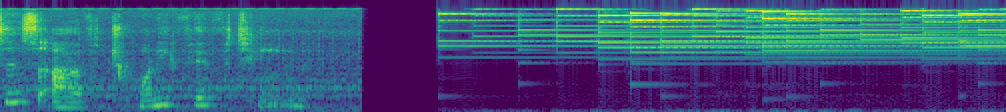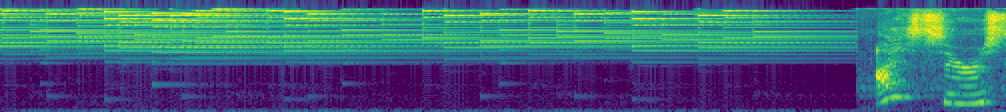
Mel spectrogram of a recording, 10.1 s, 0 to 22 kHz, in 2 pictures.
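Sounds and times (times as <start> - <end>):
lower chime notes: 2.2 - 9.4
twinkling chimes: 2.2 - 9.4.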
